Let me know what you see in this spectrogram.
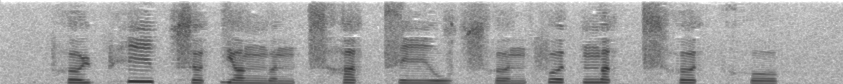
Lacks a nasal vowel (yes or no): yes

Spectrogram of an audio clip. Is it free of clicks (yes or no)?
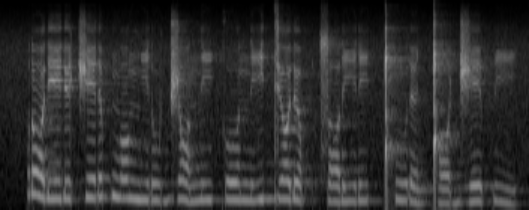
no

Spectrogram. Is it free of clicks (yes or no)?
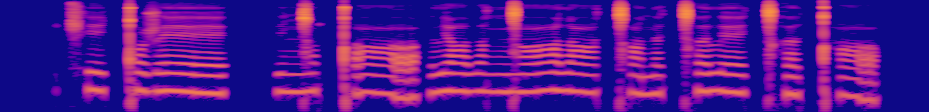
no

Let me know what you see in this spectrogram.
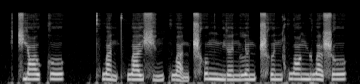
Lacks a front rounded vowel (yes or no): yes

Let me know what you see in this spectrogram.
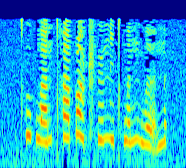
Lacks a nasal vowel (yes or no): yes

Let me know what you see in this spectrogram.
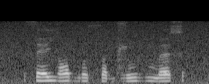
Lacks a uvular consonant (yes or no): yes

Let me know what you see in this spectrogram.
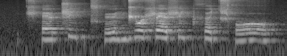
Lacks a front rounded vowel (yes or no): no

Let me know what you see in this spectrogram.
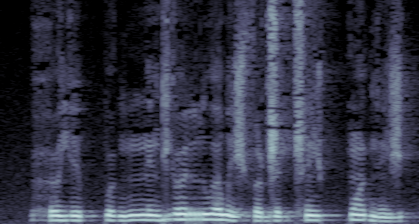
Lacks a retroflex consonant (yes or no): no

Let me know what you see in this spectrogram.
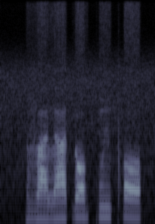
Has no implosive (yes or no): no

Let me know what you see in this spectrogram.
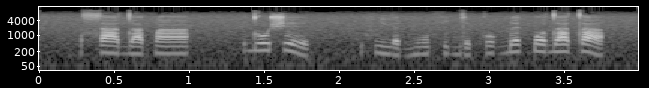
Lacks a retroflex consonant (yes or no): yes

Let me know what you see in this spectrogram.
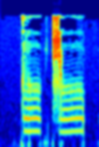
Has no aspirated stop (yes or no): yes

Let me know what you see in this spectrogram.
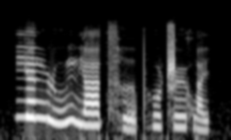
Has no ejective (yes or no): yes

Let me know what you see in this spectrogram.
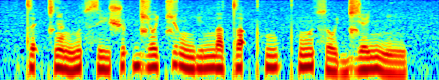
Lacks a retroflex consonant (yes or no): yes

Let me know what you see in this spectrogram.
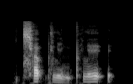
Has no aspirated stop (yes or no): no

